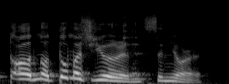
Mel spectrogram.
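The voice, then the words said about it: Put-on Mexican accent. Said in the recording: “your accents all, are always never correct ... every Punjabi man's bladder has a Mexican accent”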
